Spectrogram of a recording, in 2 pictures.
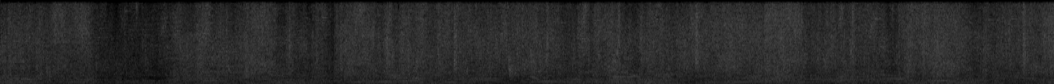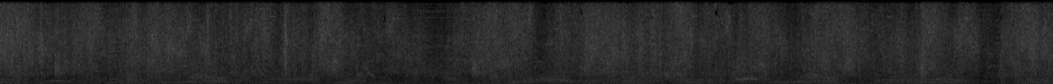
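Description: Spells crackle and weapons clash in a fierce fantasy battle.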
